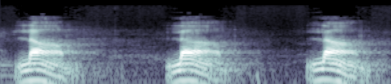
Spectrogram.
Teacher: لام ادا کرنے کے لیے زبان کی جو نوک ہے اس کو سامنے کے جو اوپر والے دانت ہیں ان کے مسوڑھوں سے لگا کر اس لفظ کو ادا کریں گے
